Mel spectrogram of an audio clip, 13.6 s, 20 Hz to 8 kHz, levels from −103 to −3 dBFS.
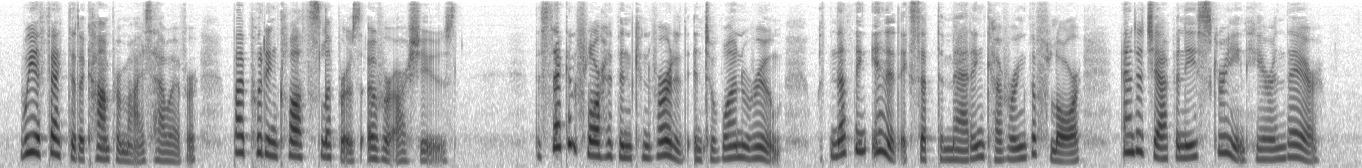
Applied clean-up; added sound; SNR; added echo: none; none; none; none.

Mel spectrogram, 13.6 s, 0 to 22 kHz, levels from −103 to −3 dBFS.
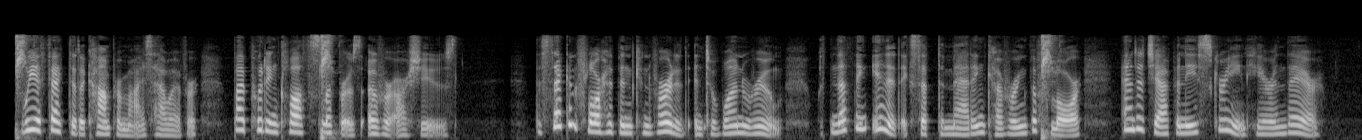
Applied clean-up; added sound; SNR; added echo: neural mask model RNNoise.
